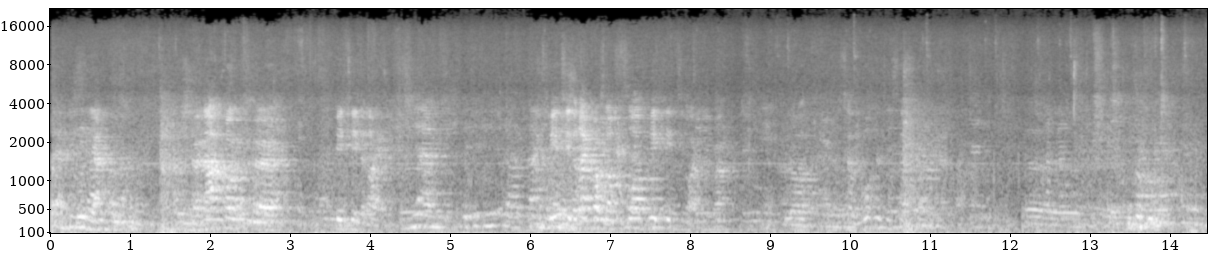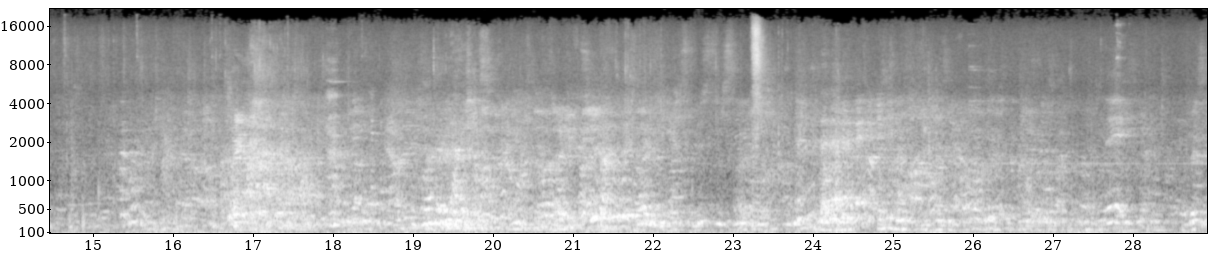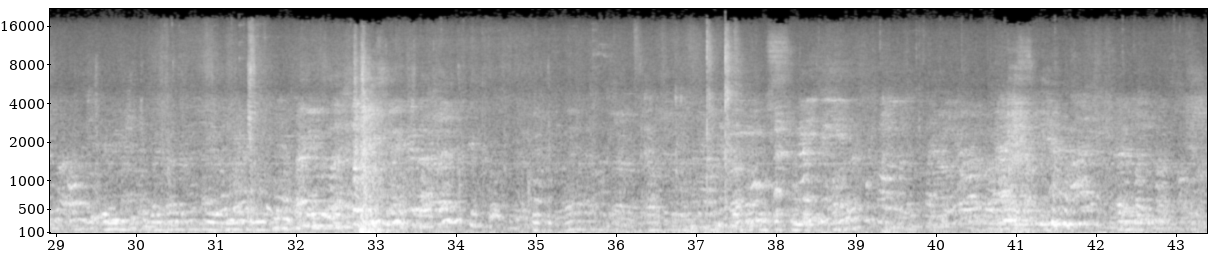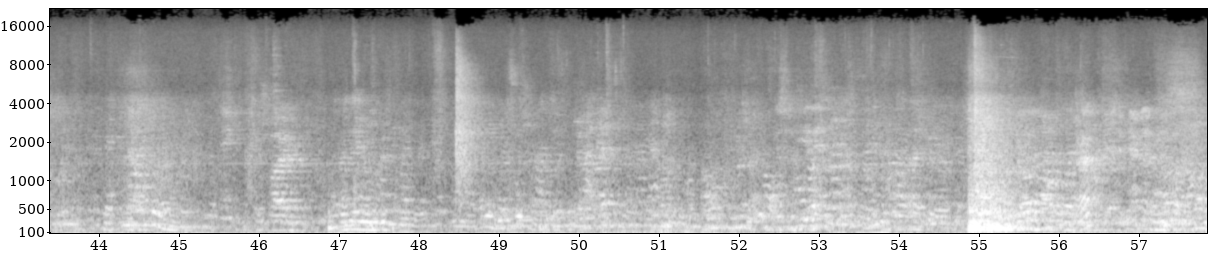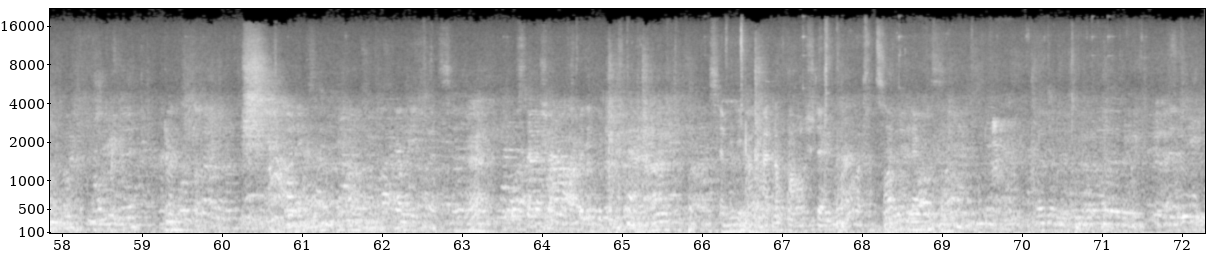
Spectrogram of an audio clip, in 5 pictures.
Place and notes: {"title": "Nordviertel, Essen, Deutschland - essen, unversity, auditorium center", "date": "2014-04-09 13:40:00", "description": "Im Hörsaal Zentrum der Universität.\nDer Klang von Studentenstimmen, die im Vorraum der Hörsäle auf die Vorlesungen warten.\nInside the auditorium center of the university.\nProjekt - Stadtklang//: Hörorte - topographic field recordings and social ambiences", "latitude": "51.46", "longitude": "7.01", "altitude": "59", "timezone": "Europe/Berlin"}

